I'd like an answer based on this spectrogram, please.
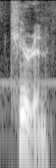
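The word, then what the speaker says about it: キリン: Same characters, although it's pronounced Kirin in Japanese.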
